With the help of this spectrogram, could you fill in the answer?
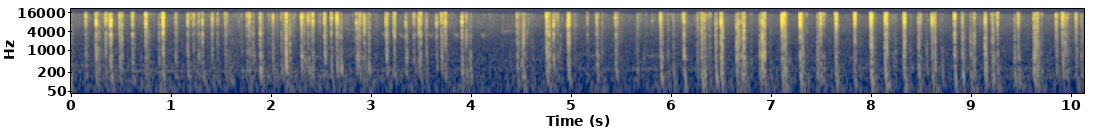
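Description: Long nails tap rapidly and lightly scratch across an iridescent holographic bag covered in geometric triangular PVC tiles. The result is a quiet, fast stream of sharp, bright plastic clicks that die away almost instantly, with soft scratchy rustling between them.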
